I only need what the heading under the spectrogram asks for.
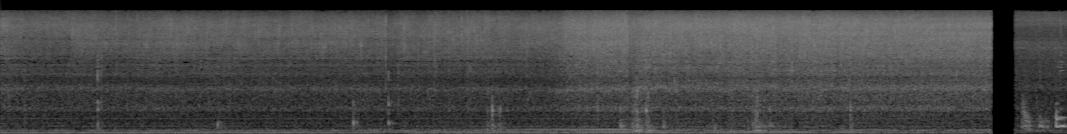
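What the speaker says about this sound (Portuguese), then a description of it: "Vou fritar aqui primeiro a cebola e o alho" Chopped onion, garlic and grated carrot fry in a pan, giving a steady broadband sizzle with occasional stirring clicks throughout. The frying grows louder and denser about halfway through, and a brief dropout comes near the end.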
